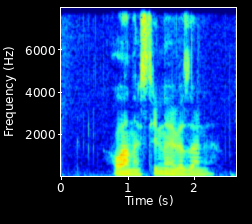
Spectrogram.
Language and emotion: Russian, neutral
